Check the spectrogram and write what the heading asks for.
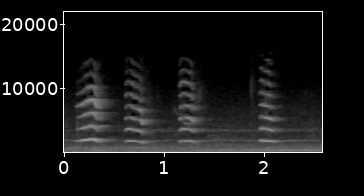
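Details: Rainbow lorikeet on a balcony giving four short, squeaky, downward-sliding chirps spaced about half a second apart, with a steady faint tone behind.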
